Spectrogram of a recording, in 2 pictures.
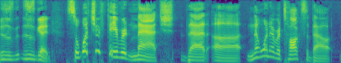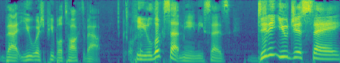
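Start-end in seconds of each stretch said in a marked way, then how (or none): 8.0-9.1 furious, very angry, very high-pitched raised voice. A speaker retells what a man on his flight snapped at him: retelling an angry reply. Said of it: "very angrily".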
